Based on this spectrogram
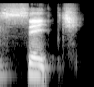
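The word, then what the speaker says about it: sete: El sechi, que suene la CH. Sechi. Si se los pongo acá, mire, dígalo como C y agregue la CH, sechi.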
